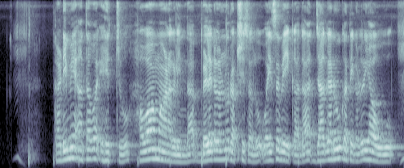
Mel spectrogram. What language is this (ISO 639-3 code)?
kan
